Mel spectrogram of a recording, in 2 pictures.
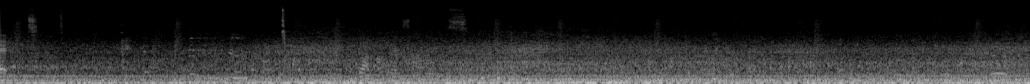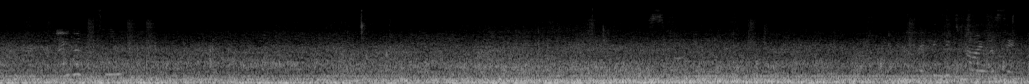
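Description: A steady low background rumble with a constant mid-pitched hum running under it and a few faint light clicks.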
